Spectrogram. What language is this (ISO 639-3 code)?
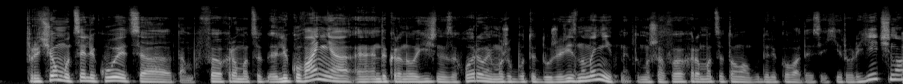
ukr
